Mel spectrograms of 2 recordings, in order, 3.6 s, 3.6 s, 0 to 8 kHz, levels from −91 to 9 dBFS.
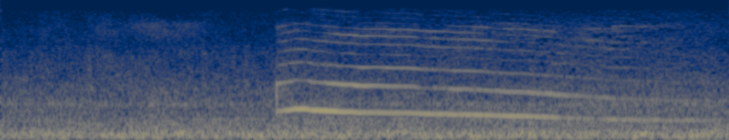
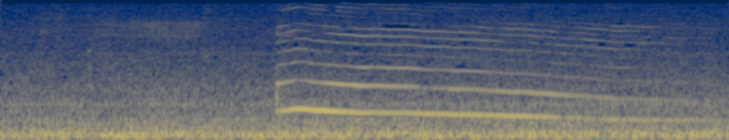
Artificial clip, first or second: first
